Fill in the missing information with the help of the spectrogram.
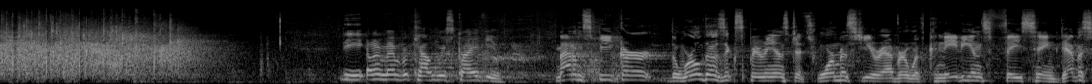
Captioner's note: some Applause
